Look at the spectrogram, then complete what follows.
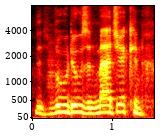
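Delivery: high, stammering confusion; jittery gunman losing control; rattled young robber. Acted. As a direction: demand answers in a panicky high voice. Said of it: "and he's like".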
